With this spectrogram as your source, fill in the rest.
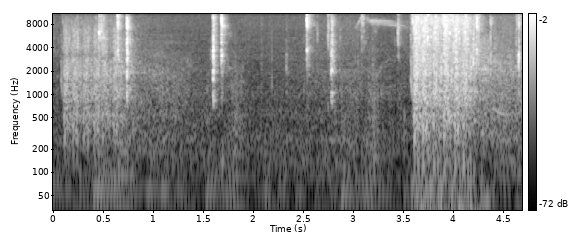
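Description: A rifle fires a quick series of sharp shots.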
